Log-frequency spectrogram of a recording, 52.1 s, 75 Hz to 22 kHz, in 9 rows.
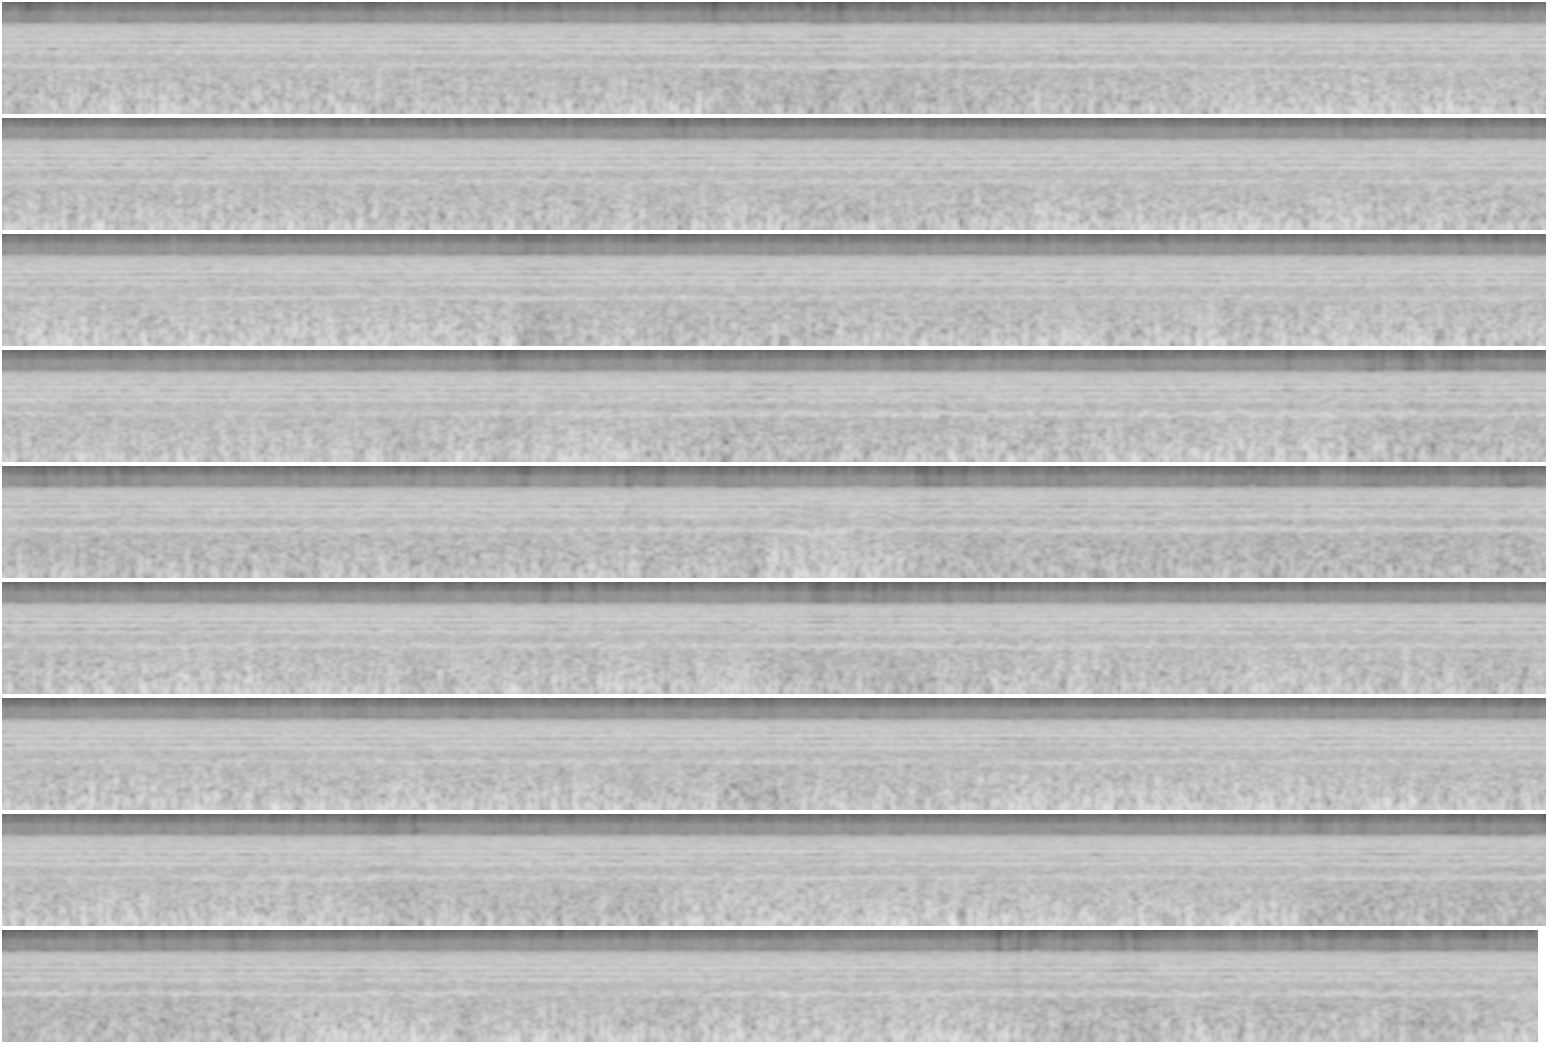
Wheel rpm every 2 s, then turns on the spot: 230, 230, 230, 230, 230, 230, 230, 230, 230, 230, 230, 220, 230, 220, 230, 230, 220, 230, 230, 230, 230, 230, 230, 220, 230, 230.
none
